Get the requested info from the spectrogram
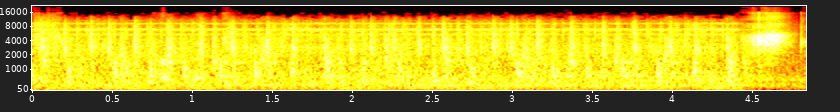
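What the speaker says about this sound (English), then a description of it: "that's why there is a fan in the background" A fan runs in the background at a rollercoaster setting as a loud, steady broadband whir with a faint rhythmic mechanical ticking, continuous for about five seconds with no voices.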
